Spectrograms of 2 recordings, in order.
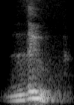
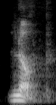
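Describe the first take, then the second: First: The vowel is a long oo sound. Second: The vowel is a short oo sound. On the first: The speaker calls it right. "Let's try the ghost first" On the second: The speaker calls it wrong. "Let's try the gorilla sound"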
